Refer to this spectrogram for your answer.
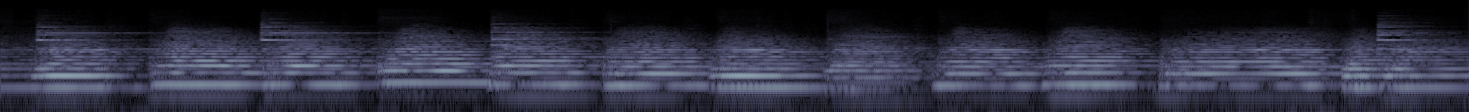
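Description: Ophicleides and bassoons intone the Dies irae theme in the fifth movement, Dream of a Witches' Sabbath, of Hector Berlioz's Symphonie fantastique: low, loud, sustained notes, a slow solemn melody of about ten separate tones with no voices.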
